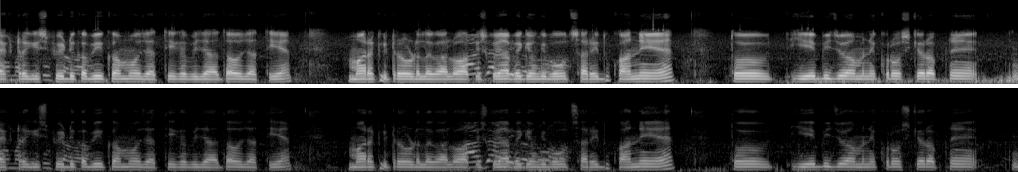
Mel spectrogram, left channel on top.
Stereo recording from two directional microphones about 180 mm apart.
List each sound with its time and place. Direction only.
0.0 s speech: 20° left (ahead or behind)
